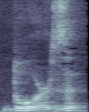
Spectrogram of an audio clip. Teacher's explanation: the S takes on the voicing feature of R and it becomes also voiced and the actual pronunciation is doors rather than doors where vowels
